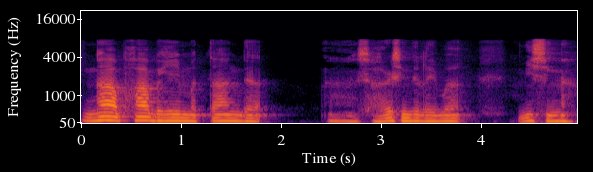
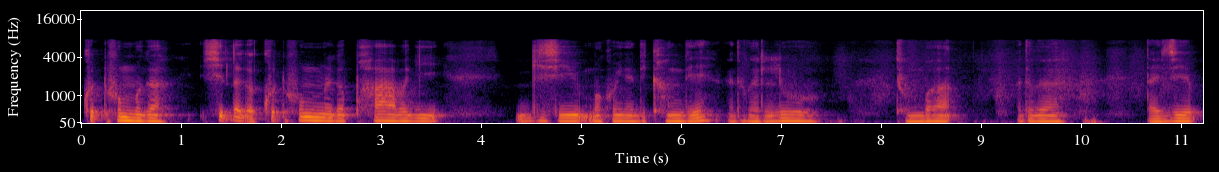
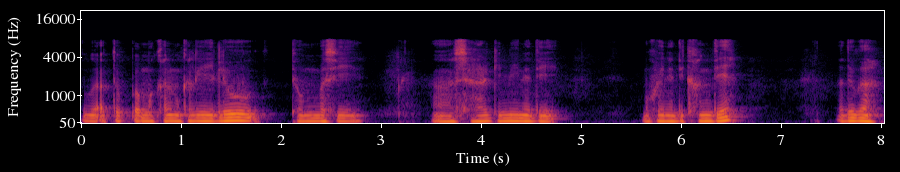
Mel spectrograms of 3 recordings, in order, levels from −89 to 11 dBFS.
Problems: none marked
